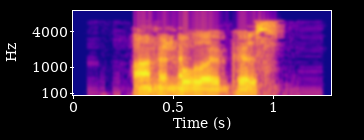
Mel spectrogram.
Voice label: "unanalogous", English; adjectives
